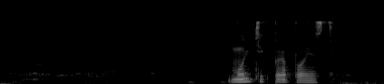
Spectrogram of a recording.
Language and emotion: Russian, neutral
